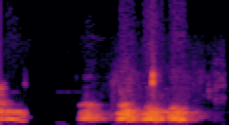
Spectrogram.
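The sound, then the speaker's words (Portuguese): A female pet dog barks in a few quick bursts, one short yap, a pause, then a longer run of barks close together, moderately loud with no talking. “Acho que a cachorra da Bel estava querendo dar opinião e a Bel não estava querendo é, não.”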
